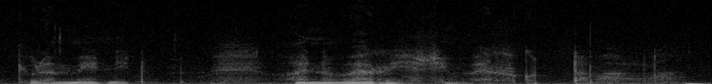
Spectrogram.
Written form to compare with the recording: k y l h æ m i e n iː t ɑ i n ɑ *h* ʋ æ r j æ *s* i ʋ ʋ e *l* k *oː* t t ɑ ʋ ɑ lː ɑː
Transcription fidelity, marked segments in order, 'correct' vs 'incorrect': incorrect: none, correct, incorrect: r, incorrect: o

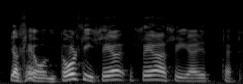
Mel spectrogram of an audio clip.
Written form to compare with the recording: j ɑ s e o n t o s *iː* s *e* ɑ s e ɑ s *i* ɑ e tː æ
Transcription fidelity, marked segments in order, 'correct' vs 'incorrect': incorrect: i, correct, correct

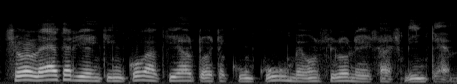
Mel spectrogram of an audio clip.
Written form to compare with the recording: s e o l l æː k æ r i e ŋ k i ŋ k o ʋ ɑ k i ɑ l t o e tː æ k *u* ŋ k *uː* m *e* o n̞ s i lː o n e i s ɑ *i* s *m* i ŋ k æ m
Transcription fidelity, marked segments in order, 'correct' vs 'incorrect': correct, correct, correct, correct, correct

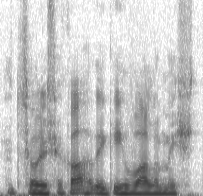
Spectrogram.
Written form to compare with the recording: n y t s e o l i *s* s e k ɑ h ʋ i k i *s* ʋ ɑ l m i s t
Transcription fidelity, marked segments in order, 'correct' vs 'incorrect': correct, incorrect: h

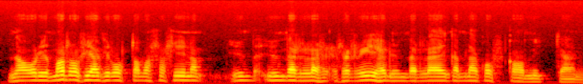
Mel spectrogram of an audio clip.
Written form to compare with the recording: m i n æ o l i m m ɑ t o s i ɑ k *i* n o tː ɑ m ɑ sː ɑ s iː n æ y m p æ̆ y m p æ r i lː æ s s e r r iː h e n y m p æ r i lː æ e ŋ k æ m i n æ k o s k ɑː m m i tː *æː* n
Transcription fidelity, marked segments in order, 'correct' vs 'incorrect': correct, correct

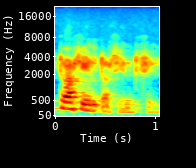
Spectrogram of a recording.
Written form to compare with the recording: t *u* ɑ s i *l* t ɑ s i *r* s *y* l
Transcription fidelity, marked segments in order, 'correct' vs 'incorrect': incorrect: o, correct, incorrect: l, incorrect: i

